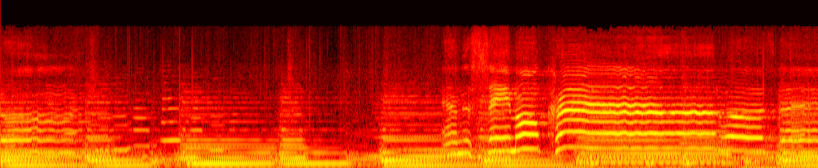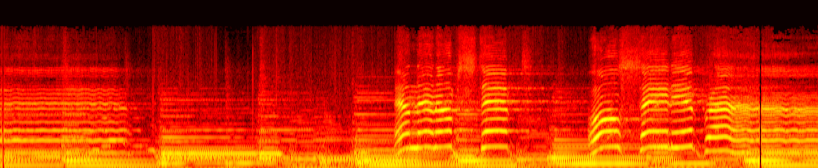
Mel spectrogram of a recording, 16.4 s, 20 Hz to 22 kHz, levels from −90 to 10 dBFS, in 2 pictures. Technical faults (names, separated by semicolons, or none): gap at a join of encoded pieces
